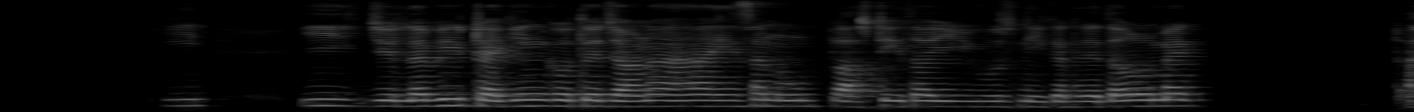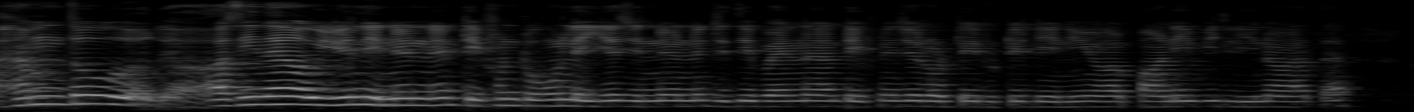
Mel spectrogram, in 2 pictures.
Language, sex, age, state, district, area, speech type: Dogri, male, 18-30, Jammu and Kashmir, Kathua, rural, spontaneous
